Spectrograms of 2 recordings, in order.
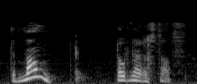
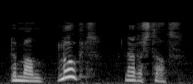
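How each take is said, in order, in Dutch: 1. Het woord 'man' krijgt de hoofdklemtoon. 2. Het woord 'loopt' krijgt de hoofdklemtoon. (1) "Niet de vrouw, maar de man" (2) "Hij rijdt niet, maar hij loopt"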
